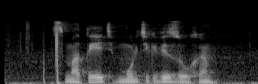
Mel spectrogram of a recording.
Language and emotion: Russian, neutral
